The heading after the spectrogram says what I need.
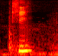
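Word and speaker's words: qui: All right, it's pronounced key like you unlock the door. Key is who.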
